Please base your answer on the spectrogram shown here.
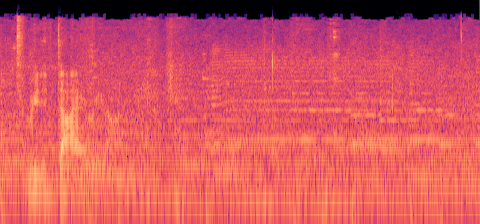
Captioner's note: chuckles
